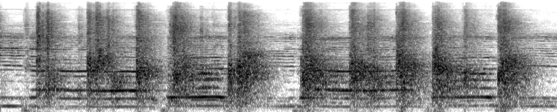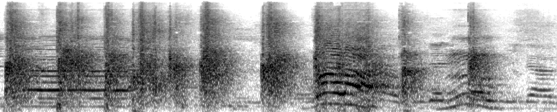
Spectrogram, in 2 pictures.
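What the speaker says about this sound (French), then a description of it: "est-ce qu'on peut applaudir très fort?" Audience at a live French stage event clapping loudly in steady rhythmic bursts, near and strong, with voices and cheers mixed in throughout.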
